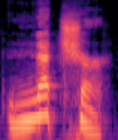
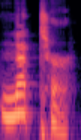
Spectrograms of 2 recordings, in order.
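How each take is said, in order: First: The middle consonant is a 'ch' sound. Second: The middle consonant is a plain 't' sound. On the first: The speaker calls it right. "N T R was actually pronounced Netcher" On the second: The speaker calls it wrong. "not Netter, as many people will pronounce it"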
